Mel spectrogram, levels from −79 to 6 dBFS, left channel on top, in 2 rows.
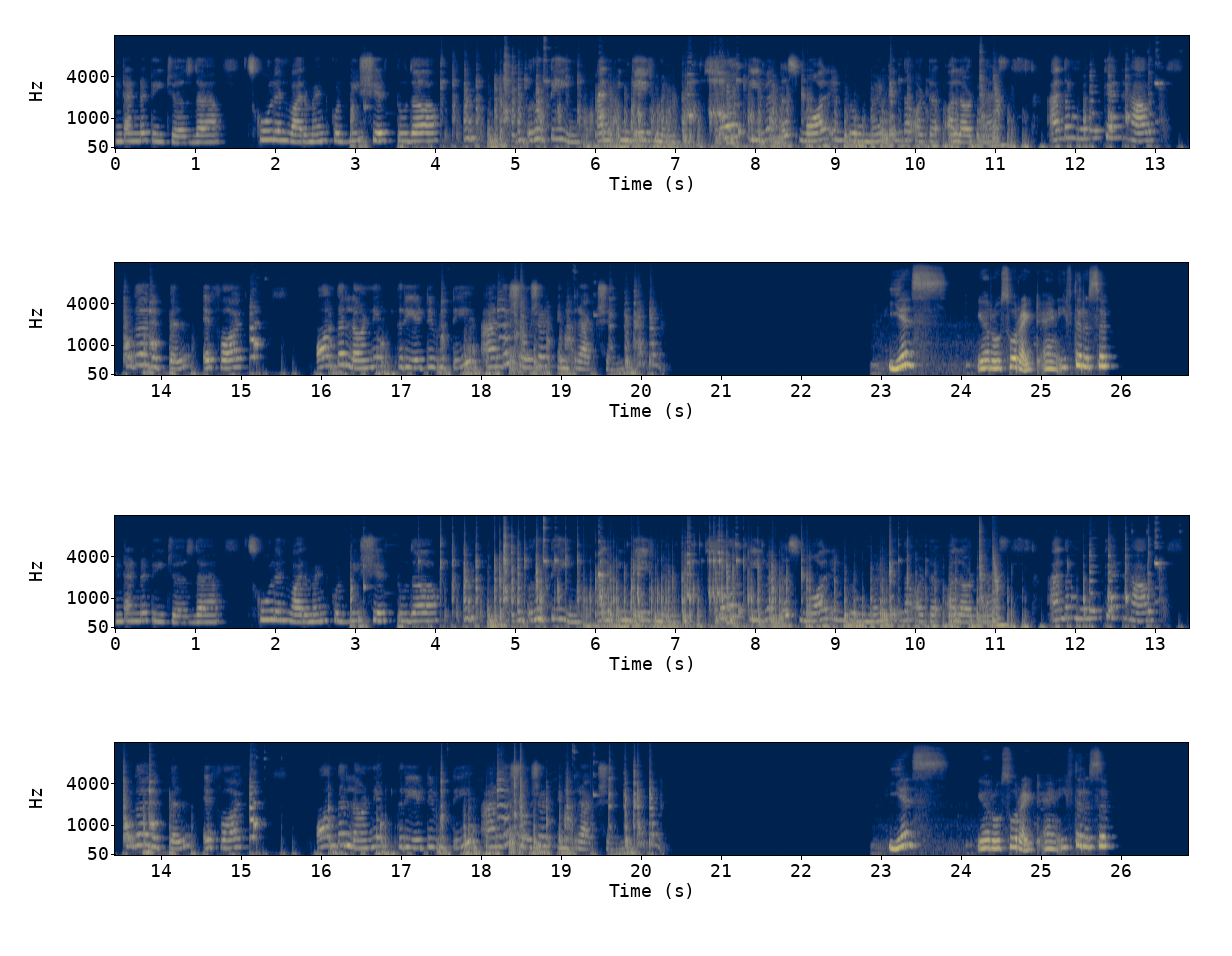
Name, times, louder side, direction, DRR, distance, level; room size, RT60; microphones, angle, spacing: voice 1, 0.0-4.0 5.1-7.0 7.4-11.1 11.6-13.0 13.5-15.0 15.9-19.8, left 2 dB, 80° left, 0.7 m, -30 dB
sound 1, 2.9-3.1 3.5-14.6 14.8-15.7 15.9-20.3, right 2 dB, 55° right, 0.6 m, -30 dB
voice 2, 23.1-23.7 24.2-25.8, left 4 dB, 40° left, 0.3 m, -20 dB
2.2 x 2.1 x 3.8 m
head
